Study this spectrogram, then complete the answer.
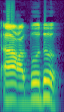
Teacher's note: اب یہاں پر دیکھیں ما اعبدو ہے، تو جیسے اس کو ساکن کریں گے اعبد ہو جائے گا۔ اب دال کی آواز کو ہم نے ساکن کیا اور اس کو ہلا کر پڑھنا ہوگا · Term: قلقلہ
